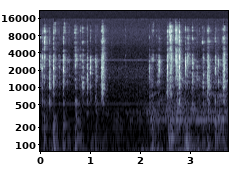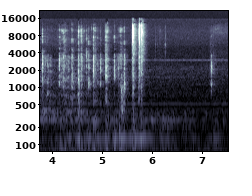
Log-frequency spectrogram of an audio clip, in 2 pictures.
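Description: Computer keyboard typing: a few keystrokes, a short pause, then a fast run of keystrokes that stops about six seconds in, with one more click near the end.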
